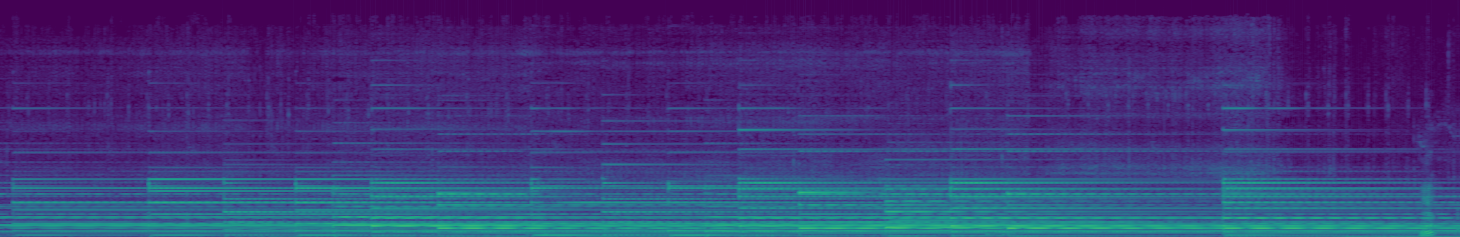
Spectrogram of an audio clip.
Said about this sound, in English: Did you recognise the chant? I think everyone will know that one. Yes. Frere Jacques. I, uh, I, when I bought the clock, I had no idea that it played the Frere Jacques.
